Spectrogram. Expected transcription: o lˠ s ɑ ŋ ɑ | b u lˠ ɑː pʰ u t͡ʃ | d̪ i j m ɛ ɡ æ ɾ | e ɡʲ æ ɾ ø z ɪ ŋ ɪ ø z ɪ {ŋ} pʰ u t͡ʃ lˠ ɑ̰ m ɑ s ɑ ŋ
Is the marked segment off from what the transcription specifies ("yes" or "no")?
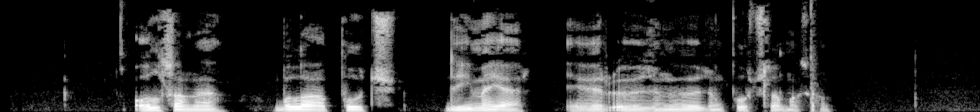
no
